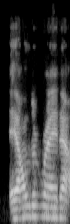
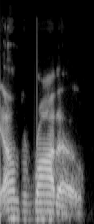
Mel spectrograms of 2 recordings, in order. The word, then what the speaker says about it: El Dorado: the little town where the book is said el dorado arkansas and it is pronounced that way even though most people would say el dorado but we're southern and you know we're stubborn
